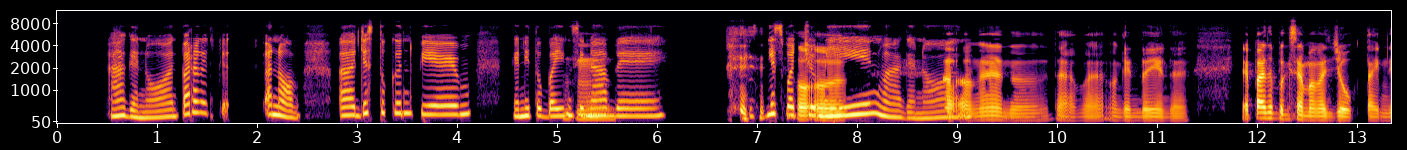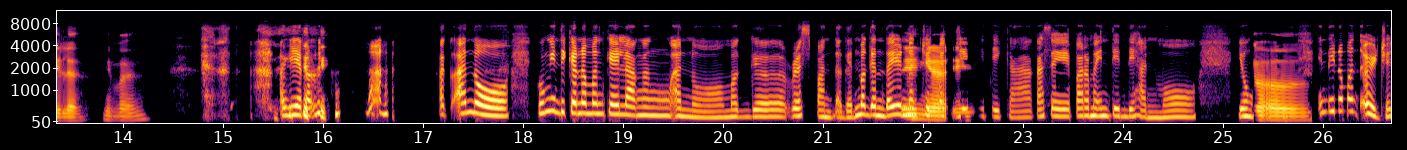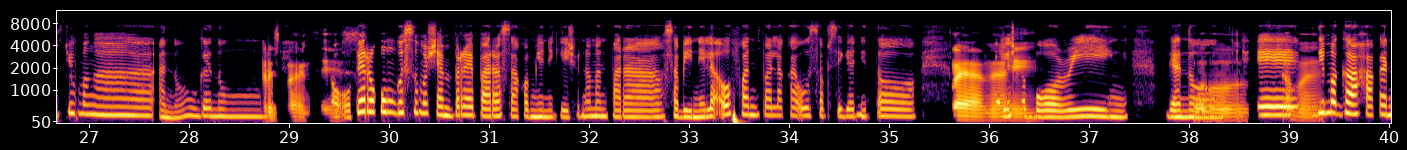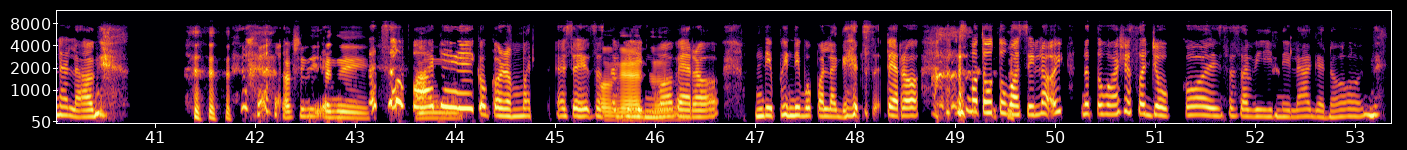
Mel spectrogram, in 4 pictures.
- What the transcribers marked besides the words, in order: unintelligible speech; in English: "Just to confirm"; wind; in English: "Is this what you mean?"; chuckle; other background noise; laughing while speaking: "Ang hirap naman"; chuckle; laugh; in English: "That's so funny"; joyful: "Kunkunam met. Tapos, eh, sasabihin … Sasabihin nila, gano'n"
- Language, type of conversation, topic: Filipino, advice, Paano ako magtatakda ng hangganan sa trabaho nang maayos nang hindi nasasaktan ang iba?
